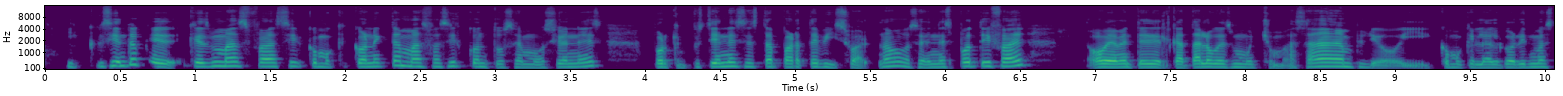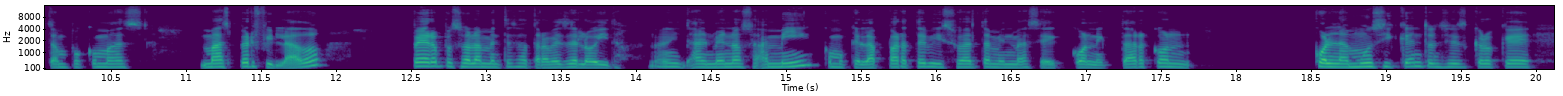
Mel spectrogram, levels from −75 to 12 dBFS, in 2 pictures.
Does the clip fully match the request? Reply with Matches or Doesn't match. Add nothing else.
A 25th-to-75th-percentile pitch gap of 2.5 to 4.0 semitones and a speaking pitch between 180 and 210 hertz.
Matches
